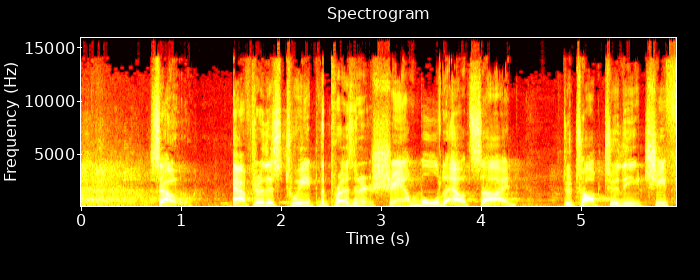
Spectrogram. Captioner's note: laughter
